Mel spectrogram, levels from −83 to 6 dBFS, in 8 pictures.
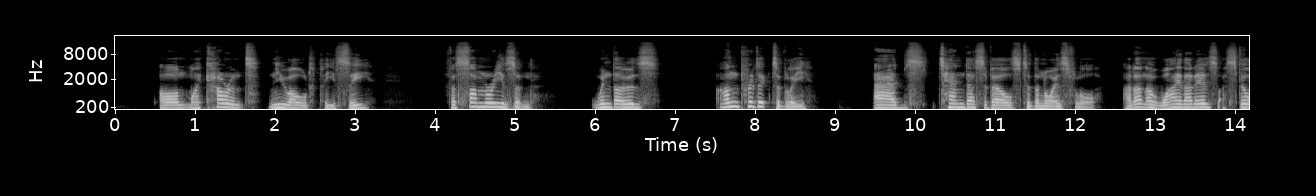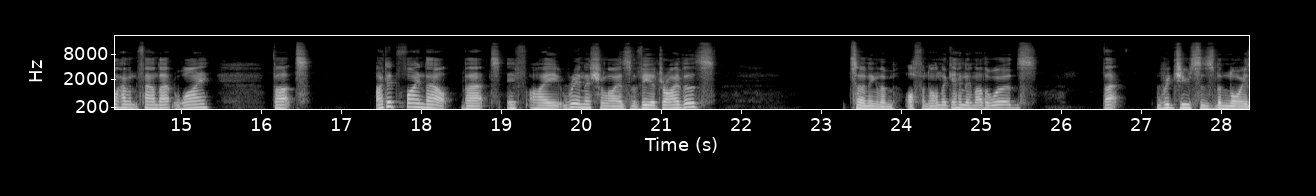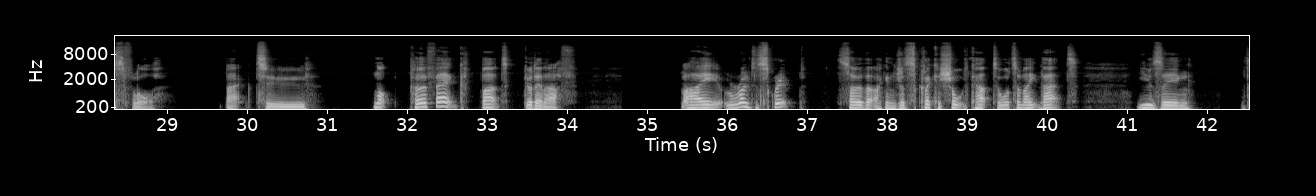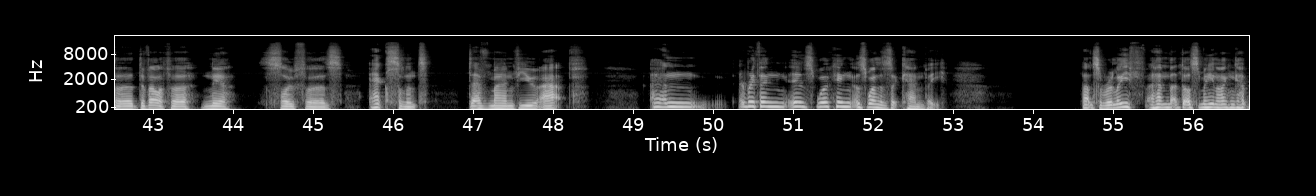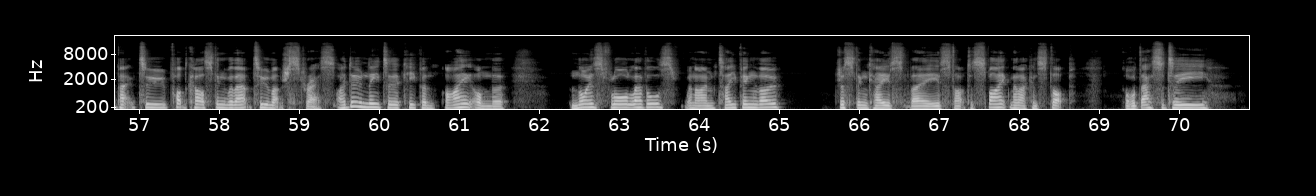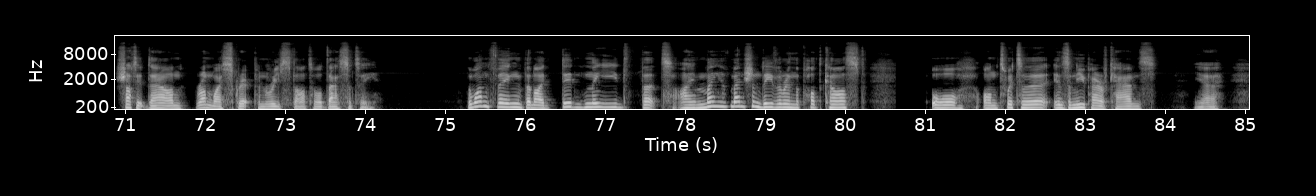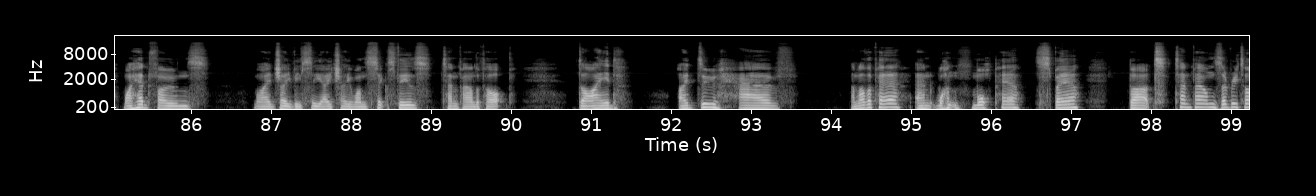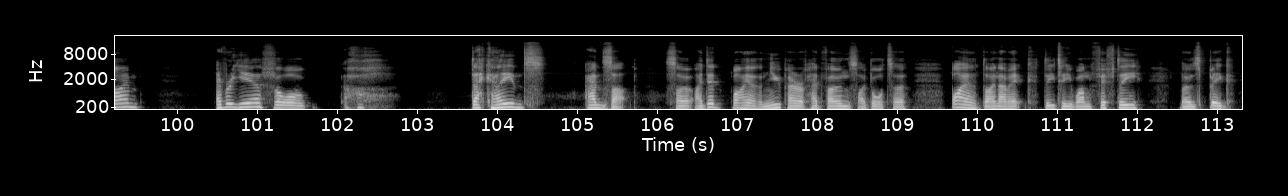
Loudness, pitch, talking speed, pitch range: -20 LUFS, 155 Hz, 120 wpm, 130-175 Hz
